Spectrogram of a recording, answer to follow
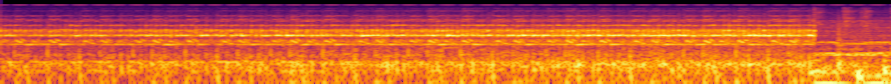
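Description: A steady, high, rapidly fluttering ringing buzz, alarm-like, over a low rumble; it cuts off suddenly at the end.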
